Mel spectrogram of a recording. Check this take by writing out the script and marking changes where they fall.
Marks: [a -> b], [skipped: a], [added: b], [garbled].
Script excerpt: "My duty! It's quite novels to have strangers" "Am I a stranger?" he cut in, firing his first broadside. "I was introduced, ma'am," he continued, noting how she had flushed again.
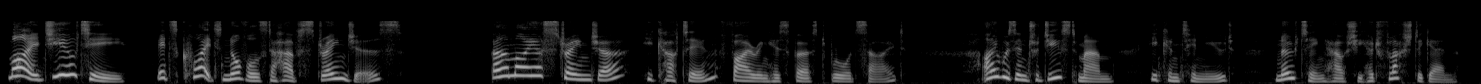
"My duty! It's quite novels to have strangers" "Am I a stranger?" he cut in, firing his first broadside. "I was introduced, ma'am," he continued, noting how she had flushed again.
